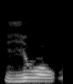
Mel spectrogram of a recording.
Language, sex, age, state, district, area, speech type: Bodo, male, 18-30, Assam, Baksa, rural, spontaneous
